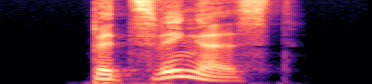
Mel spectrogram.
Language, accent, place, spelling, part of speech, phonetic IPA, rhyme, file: German, Germany, Berlin, bezwingest, verb, [bəˈt͡svɪŋəst], -ɪŋəst, De-bezwingest.ogg
- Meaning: second-person singular subjunctive I of bezwingen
